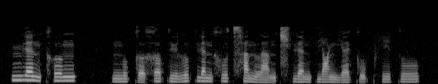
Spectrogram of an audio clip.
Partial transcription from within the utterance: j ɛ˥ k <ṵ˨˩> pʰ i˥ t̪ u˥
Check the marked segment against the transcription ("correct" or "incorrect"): correct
